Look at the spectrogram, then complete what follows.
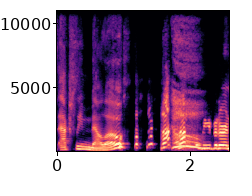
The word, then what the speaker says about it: Meloe: Satomi, it's actually Mellow.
